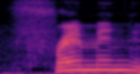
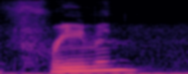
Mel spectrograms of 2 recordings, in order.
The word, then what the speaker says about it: Fremen: Fremen instead of Freeman. You know, Freeman, people who are free.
